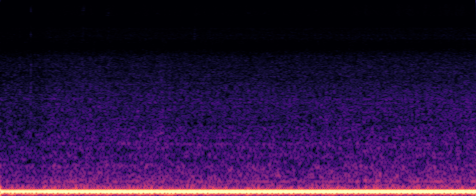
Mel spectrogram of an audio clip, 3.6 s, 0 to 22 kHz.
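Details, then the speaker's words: 1971 chrome-bumper C3 Corvette: engine holds a fast steady drone well above normal idle, won't kick down, alternator belt also squeaking; idle set too high. "All right. Yeah, it's so high. It's idling so high."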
